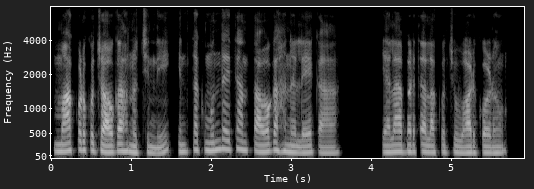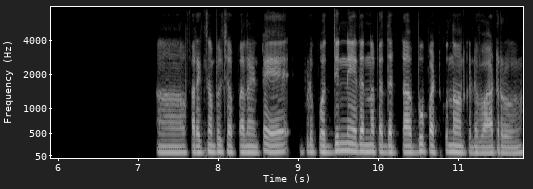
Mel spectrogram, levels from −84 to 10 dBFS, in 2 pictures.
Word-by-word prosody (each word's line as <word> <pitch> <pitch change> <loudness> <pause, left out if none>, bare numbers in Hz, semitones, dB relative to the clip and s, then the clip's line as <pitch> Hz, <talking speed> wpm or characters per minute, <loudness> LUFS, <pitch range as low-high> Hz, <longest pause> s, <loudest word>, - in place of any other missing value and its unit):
మాకూడా 155 +4 +5
కొచెం 145 -3 +2
అవగాహన 140 +2 +3
వచ్చింది. 115 -2 -3 0.2
ఇంతకుముందు 160 +4 -1
అయితే, 175 +2 -6
అంత 155 -1 -7
అవగాహన 140 -2 +1
లేక, 120 +1 -2 0.9
ఎలా 135 +1 +3
బడితే 135 0 -1
అలా, 120 -1 +1
కొంచెం 125 0 -5
వాడుకోవడం. 115 -1 0 1.7
ఆహ్! 120 0 -2
ఫర్ 125 -1 +1
ఎగ్జాంపుల్ 130 +2 -1
చెప్పాలంటే, 125 +2 -1 0.4
ఇప్పుడు 130 +1 -5
పొద్దున్నే, 150 +5 +2
ఏదన్నా 135 -1 +2
పెద్ద 125 0 +1 0.2
టబ్బు 125 +3 +2
పట్టుకుందామనుకోండి 125 -3 -1
వాటరు. 110 -1 -1
130 Hz, 125 wpm, -23 LUFS, 120-140 Hz, 1.7 s, మాకూడా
